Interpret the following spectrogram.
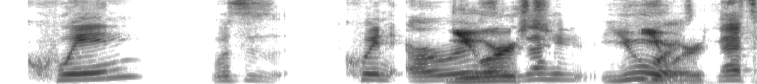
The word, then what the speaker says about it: Ewers: Ewers. That's how you say it. Ewers.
